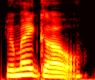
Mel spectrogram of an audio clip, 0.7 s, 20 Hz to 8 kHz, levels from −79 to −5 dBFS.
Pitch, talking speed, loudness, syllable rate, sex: 190 Hz, 250 wpm, -15 LUFS, 5.4 syllables/s, female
